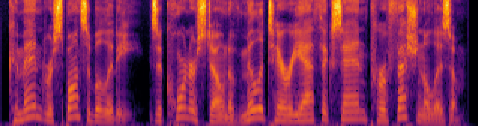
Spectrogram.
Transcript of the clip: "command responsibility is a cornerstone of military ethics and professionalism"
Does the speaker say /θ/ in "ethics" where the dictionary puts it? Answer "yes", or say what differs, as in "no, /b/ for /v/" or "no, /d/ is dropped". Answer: yes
